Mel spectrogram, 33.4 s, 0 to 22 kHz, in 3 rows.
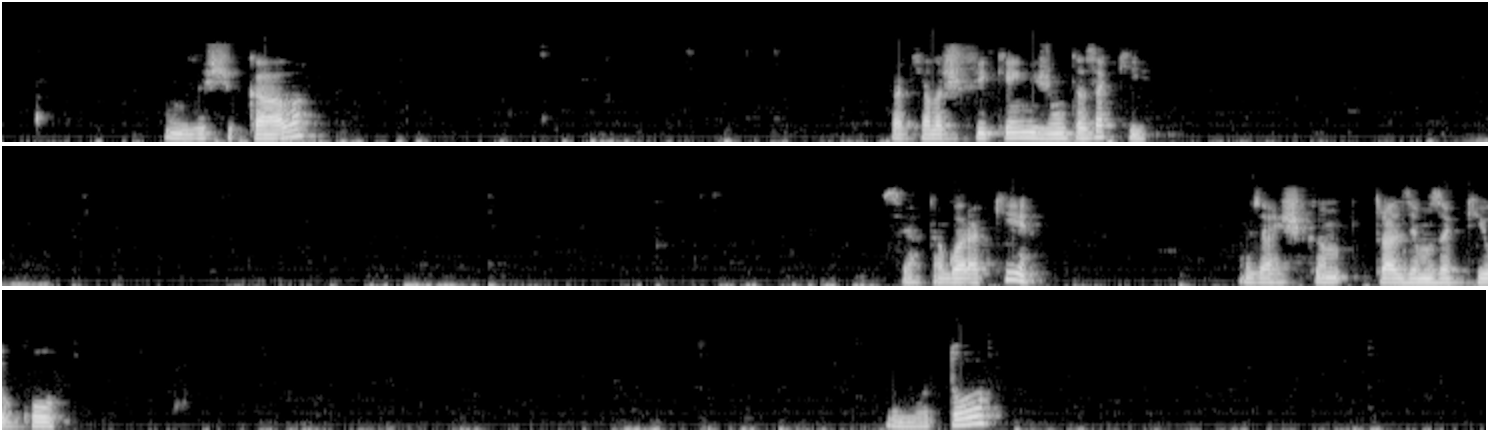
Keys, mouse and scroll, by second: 0.2-2.1 drag, 2.9-8.5 middle drag, 10.4-12.7 middle drag, 12.1 Tab, 13.7 middle click, 14.1 middle click, 14.3 middle click, 16.3-17.8 drag, 17.8 middle click, 19.1 right click, 19.8-22.1 drag, 20.4 right click, 22.4 middle click, 24.0 middle click, 24.5-26.2 middle drag, 27.8-32.3 middle drag, 32.3 typing.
